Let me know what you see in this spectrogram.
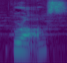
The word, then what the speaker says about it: grass: How would you say grass? With a long A, so grass, or with a short A, grass? Okay, so we're Southern, so that's down to, like, yeah, where in England you're from. And I'd say the first one with a long A, grass.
